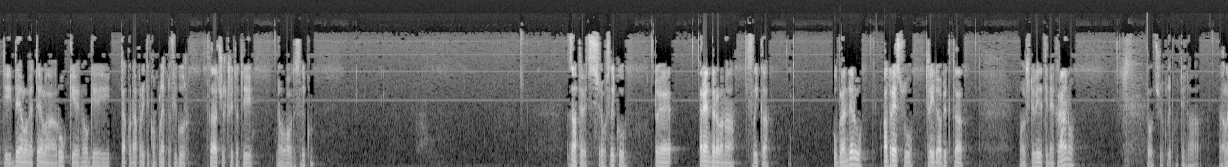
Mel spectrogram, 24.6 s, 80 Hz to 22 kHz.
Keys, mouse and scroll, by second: 5.2-6.3 drag, 8.7 click, 9.9-11.4 drag.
